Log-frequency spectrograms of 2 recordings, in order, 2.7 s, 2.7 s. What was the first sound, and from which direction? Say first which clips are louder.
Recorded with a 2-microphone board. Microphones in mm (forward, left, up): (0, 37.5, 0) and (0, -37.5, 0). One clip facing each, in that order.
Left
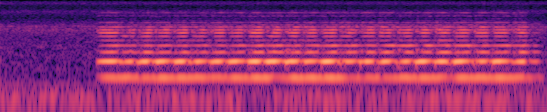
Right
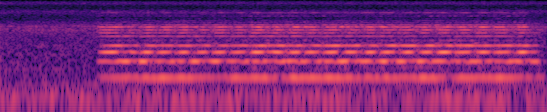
A violin: left 6 dB; 55° left (ahead or behind).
